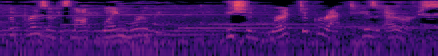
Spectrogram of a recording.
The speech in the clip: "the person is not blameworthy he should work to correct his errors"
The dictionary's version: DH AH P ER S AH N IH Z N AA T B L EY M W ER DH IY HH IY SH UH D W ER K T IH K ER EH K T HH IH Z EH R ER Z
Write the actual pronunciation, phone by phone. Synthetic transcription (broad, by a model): DH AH P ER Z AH N IH Z N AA T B L EY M W ER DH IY HH IY SH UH D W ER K T IH K ER EH K T HH IH Z EH R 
